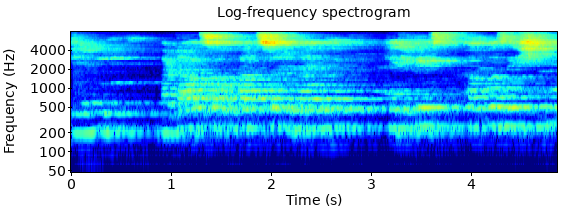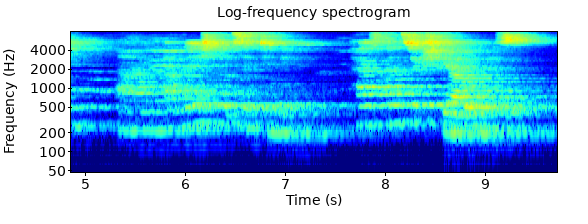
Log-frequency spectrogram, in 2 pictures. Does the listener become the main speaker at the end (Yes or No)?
No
